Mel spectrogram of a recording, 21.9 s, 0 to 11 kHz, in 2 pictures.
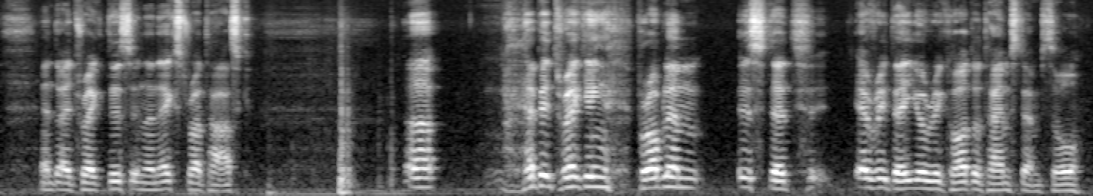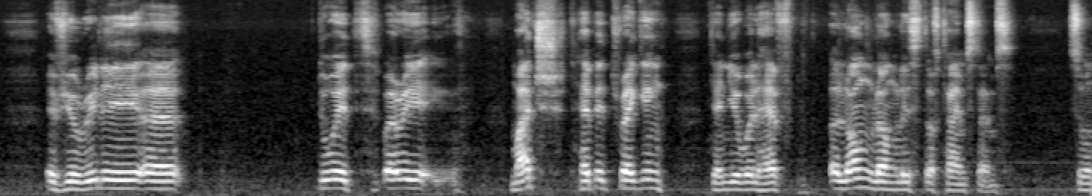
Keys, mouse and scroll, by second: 5.8-6.1 scroll up 2, 6.3 scroll down 2, 6.9 scroll down 2, 8.1 scroll up 2, 9.9 scroll down 2, 10.4 scroll up 2, 18.3-18.7 scroll down 2, 18.7-19.2 scroll up 4.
